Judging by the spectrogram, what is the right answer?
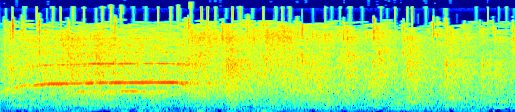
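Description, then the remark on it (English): An audience at a recovery meeting bursts into steady applause to celebrate a speaker's clean date, many hands clapping in a dense, loud patter that eases slightly toward the end, with a brief high whistle-like tone early on. “We can clap now.”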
